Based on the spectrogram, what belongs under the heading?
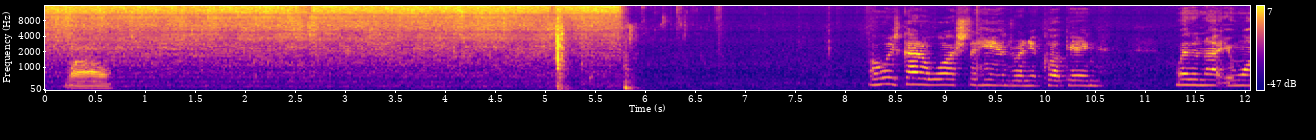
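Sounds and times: tap water running into sink: 0.0s - 6.0s.

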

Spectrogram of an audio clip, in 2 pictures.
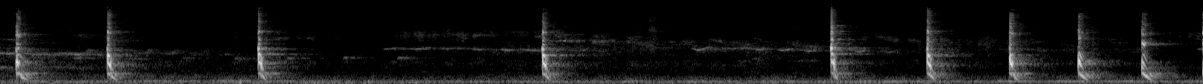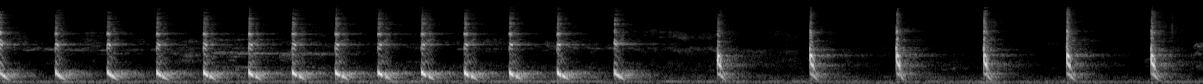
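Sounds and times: bird calling sharp notes: 0.0s - 24.0s.

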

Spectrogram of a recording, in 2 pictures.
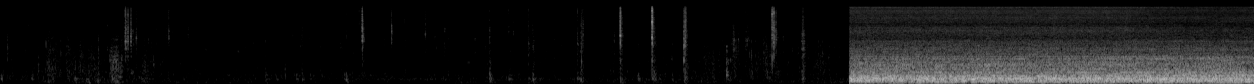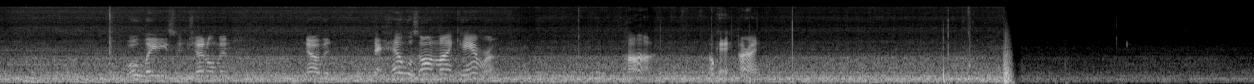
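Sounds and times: heater roaring: 8.5s - 25.0s.

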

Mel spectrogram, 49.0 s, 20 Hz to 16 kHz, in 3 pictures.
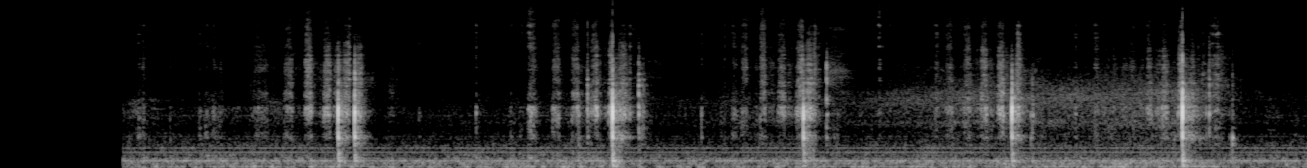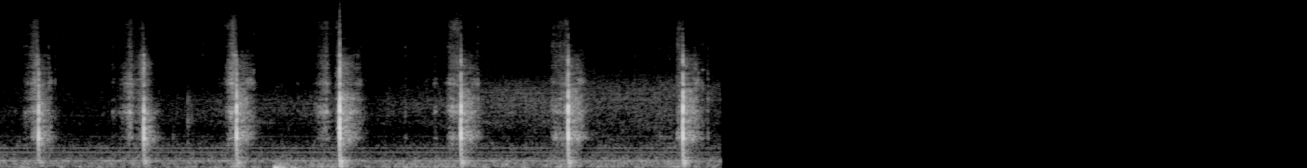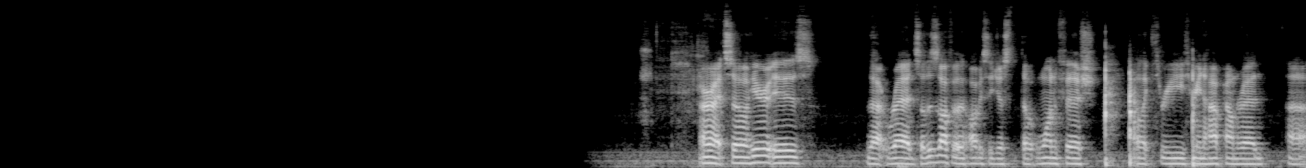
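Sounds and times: low steady hum: 1.6s - 25.4s, 40.1s - 49.0s
knife slicing on cutting board: 2.5s - 4.6s, 6.5s - 8.1s, 9.0s - 10.4s, 11.7s - 12.9s, 13.6s - 15.4s, 16.6s - 17.0s, 17.8s - 18.4s, 19.2s - 19.6s, 20.3s - 20.9s, 21.8s - 22.4s, 23.2s - 23.7s, 24.6s - 25.2s
blade knocking on wooden board: 46.5s - 46.9s.

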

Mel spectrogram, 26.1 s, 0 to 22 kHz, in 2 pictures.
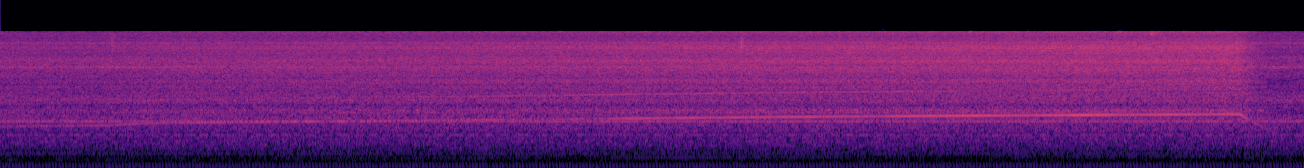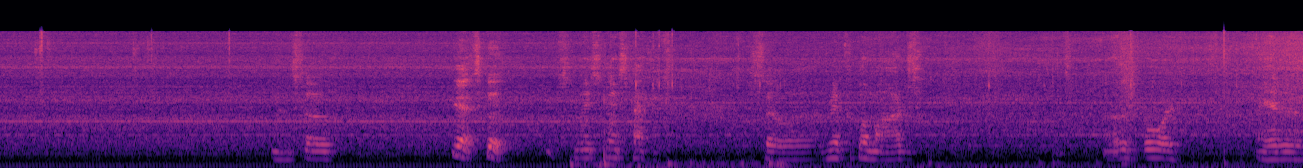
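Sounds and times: thin electronic whine: 2.8s - 26.0s
fan hiss: 17.5s - 26.0s.

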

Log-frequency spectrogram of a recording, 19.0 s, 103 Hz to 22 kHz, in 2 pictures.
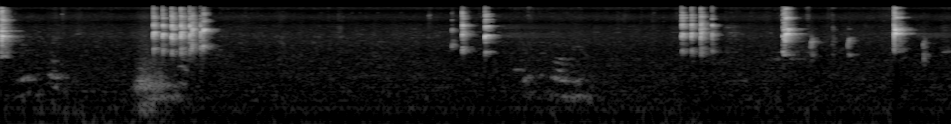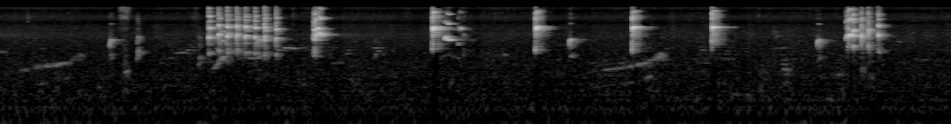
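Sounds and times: lovebirds chirping: 0.0s - 5.9s, 6.7s - 19.0s
soft rising whistles: 9.5s - 10.5s, 15.4s - 16.1s.

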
